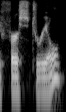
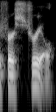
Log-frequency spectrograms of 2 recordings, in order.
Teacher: the ST at the end, the T will commonly disappear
